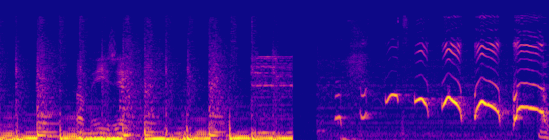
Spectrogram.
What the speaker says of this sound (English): Okay, this the puppy sound.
